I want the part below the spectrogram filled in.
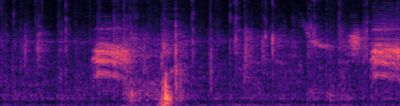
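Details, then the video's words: Flock of crows: loud, grating caws in quick succession from more than one bird, plus a brief low knock between calls. "Flock of crows beautiful sound effect | Crows sounds"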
